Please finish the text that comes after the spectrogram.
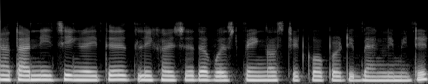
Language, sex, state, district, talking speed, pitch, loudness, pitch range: Bengali, female, West Bengal, Kolkata, 195 wpm, 200 Hz, -13 LUFS, 190-205 Hz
